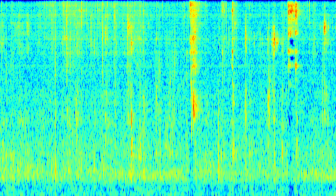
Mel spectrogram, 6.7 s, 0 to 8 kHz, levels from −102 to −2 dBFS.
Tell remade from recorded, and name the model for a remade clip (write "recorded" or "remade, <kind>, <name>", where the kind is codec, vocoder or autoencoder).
remade, vocoder, Vocos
